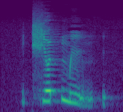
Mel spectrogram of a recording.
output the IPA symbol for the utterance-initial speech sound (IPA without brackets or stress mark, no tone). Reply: t͡ɕ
